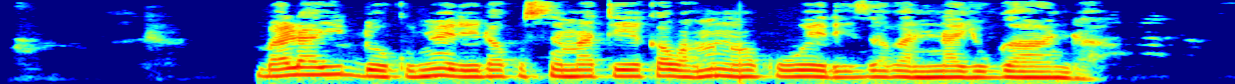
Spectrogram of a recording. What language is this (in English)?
Ganda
